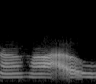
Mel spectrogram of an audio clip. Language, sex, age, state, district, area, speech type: Odia, female, 18-30, Odisha, Ganjam, urban, conversation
